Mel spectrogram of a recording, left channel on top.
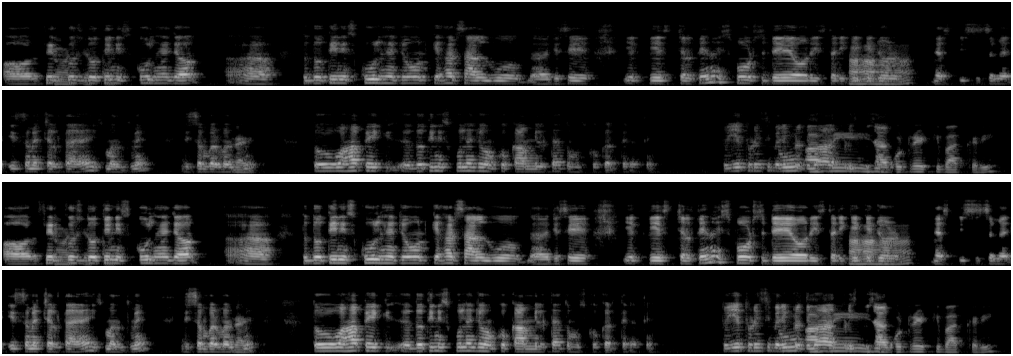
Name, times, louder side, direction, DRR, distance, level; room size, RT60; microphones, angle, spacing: voice 1, 0.0-2.0 2.2-2.7 3.0-9.0 9.3-11.6 11.9-12.6 13.2-16.5 17.3-19.0, right 5 dB, 85° right, 0.6 m, -29 dB
voice 2, 8.5-9.1 12.4-12.6 17.9-20.0, right 1 dB, 15° right, 0.5 m, -35 dB
5.1 x 2.0 x 3.8 m
head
